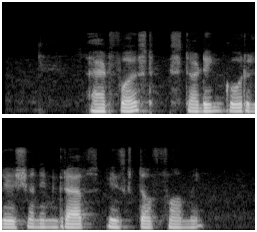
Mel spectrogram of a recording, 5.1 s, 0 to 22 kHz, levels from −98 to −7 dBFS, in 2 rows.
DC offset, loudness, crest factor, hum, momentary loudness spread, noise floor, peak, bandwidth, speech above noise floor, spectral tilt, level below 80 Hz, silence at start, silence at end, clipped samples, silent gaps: under 0.1%; -31 LUFS; 18 dB; none; 10 LU; -69 dBFS; -14 dBFS; 7.2 kHz; 38 dB; -8 dB/octave; -66 dBFS; 0.85 s; 0.55 s; under 0.1%; none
